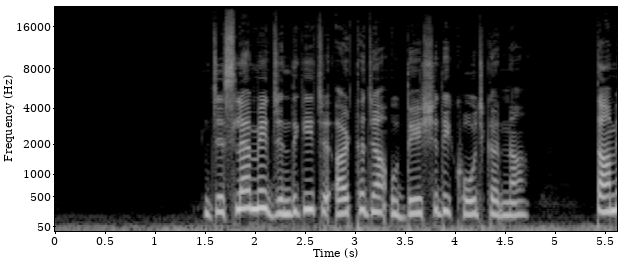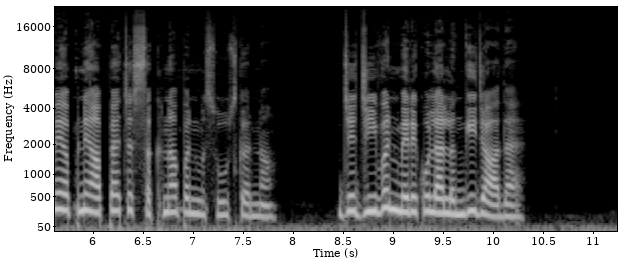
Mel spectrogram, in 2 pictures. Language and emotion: Dogri, sad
